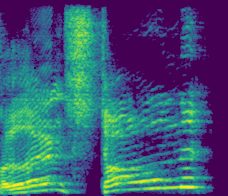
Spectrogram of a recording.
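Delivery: very high cartoon voice, swooping upward. Showing a better impression of the cartoon boss: Mister Slade impression. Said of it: "I can do a better impression of him".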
